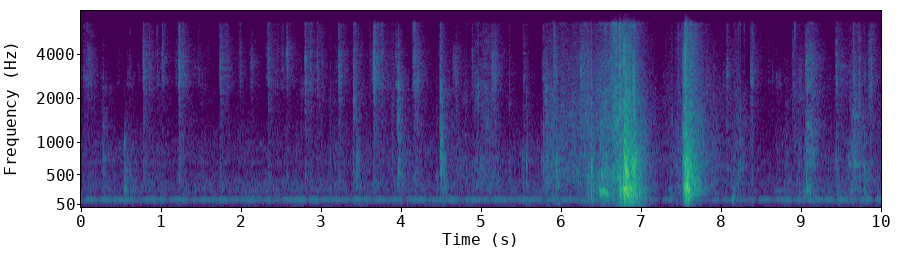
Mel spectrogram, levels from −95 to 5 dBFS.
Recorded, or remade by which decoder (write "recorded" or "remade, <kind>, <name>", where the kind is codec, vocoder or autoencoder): recorded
